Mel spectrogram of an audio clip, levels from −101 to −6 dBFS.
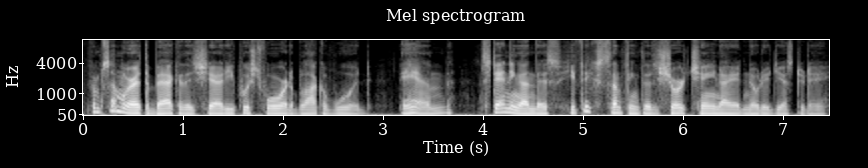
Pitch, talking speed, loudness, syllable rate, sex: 110 Hz, 240 wpm, -21 LUFS, 6.0 syllables/s, male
